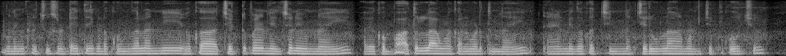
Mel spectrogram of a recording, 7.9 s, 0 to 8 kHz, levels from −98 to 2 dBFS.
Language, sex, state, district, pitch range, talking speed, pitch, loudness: Telugu, male, Andhra Pradesh, Krishna, 130-140 Hz, 160 wpm, 130 Hz, -27 LUFS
